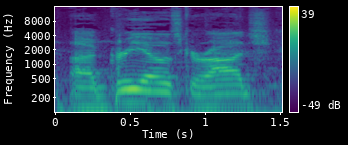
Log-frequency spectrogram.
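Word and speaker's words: Griot's Garage: I asked you tell just use the griot garage right here crios whatever the heck you pronounce it I got corrected krios garage same pad you know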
